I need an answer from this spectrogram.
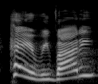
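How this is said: It is said in an excited tone.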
